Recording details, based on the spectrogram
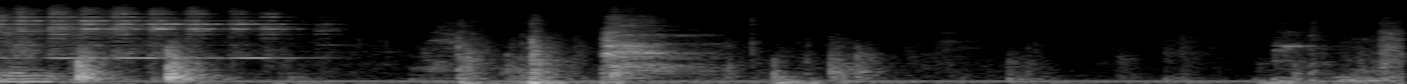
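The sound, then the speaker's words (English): A front door is unlatched and swung open indoors to answer a caller, a few clunks and creaks followed by soft rustling and a steady low hum. “Yes, I'll answer the door.”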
